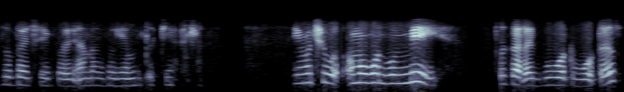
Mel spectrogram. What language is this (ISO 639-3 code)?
kas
